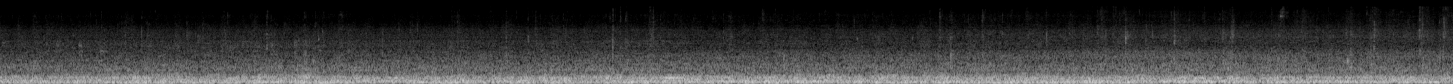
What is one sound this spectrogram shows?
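Water laps gently against a boat's hull.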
